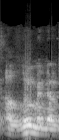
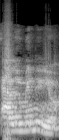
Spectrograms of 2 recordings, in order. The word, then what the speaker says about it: aluminium: because i'll be like yo the word is aluminum she's like no it's aluminium i know how you add four syllables to the word of course aluminium you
